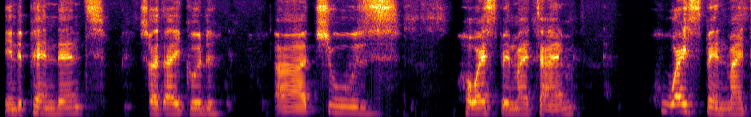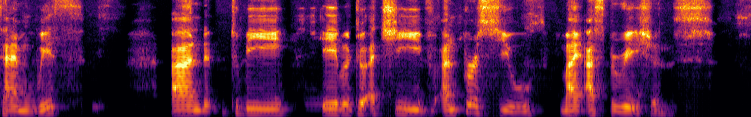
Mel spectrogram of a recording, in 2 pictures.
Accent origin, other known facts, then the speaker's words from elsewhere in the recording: Jamaica; I'm a civil engineer, and when I first started, I was on scholarship from Jamaica, and then so I had to come back to Jamaica for 2 years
